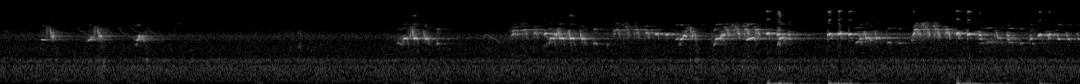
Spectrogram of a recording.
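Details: Bald eagle pair calling at their Pelican Harbor nest on Santa Cruz Island during an afternoon incubation switch: the male arrives and the female, who laid an egg two days earlier, leaves. High twittering chirps come in short bursts, then grow denser and overlap.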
